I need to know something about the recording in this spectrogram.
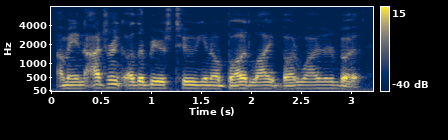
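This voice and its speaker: A man's voice: fairly low pitch, little pitch movement, fairly quick, darkish tone. A young man in his twenties telling a rambling, profane storytime, heavy on slang and filler. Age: 20s. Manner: rambling, profane, slangy, says bro a lot. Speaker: vlogger. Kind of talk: casual storytime chat.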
